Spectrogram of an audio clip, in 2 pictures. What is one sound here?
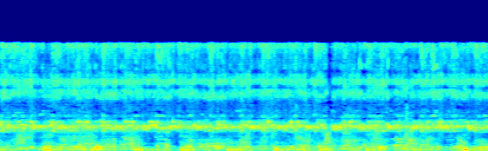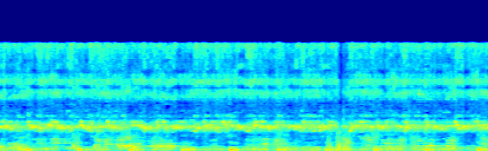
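A young man sings close by.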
